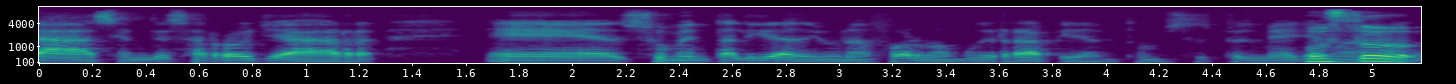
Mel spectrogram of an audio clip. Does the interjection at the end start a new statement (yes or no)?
yes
